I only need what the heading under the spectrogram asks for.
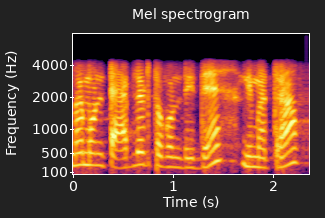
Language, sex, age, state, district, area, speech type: Kannada, female, 18-30, Karnataka, Hassan, rural, conversation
